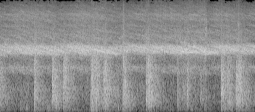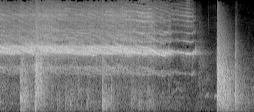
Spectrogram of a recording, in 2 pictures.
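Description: Fireworks whistle shrilly and steadily.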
